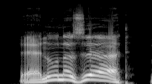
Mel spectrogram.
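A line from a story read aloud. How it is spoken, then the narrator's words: Full-strength roar. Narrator (Russian): взревел он, что есть мочи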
